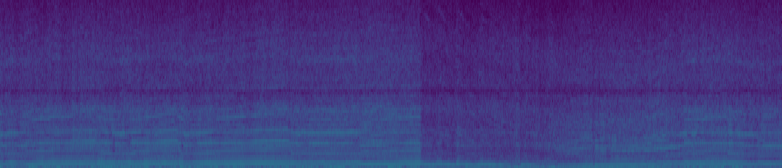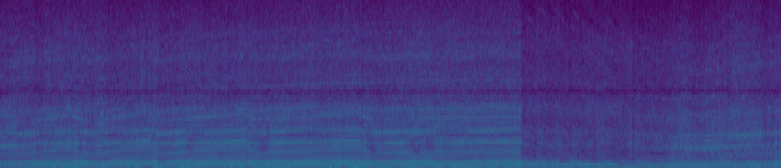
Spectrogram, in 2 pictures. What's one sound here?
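A racing car engine screams at high revs, rising through the gears and dropping sharply when braking.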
